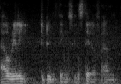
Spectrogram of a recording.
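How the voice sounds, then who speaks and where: A man's very deep, low voice with a South African accent, at a fairly slow pace. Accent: Afrikaans South African English. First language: Afrikaans. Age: 40s. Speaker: indie game developer. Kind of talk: interview. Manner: halting, many fillers.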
